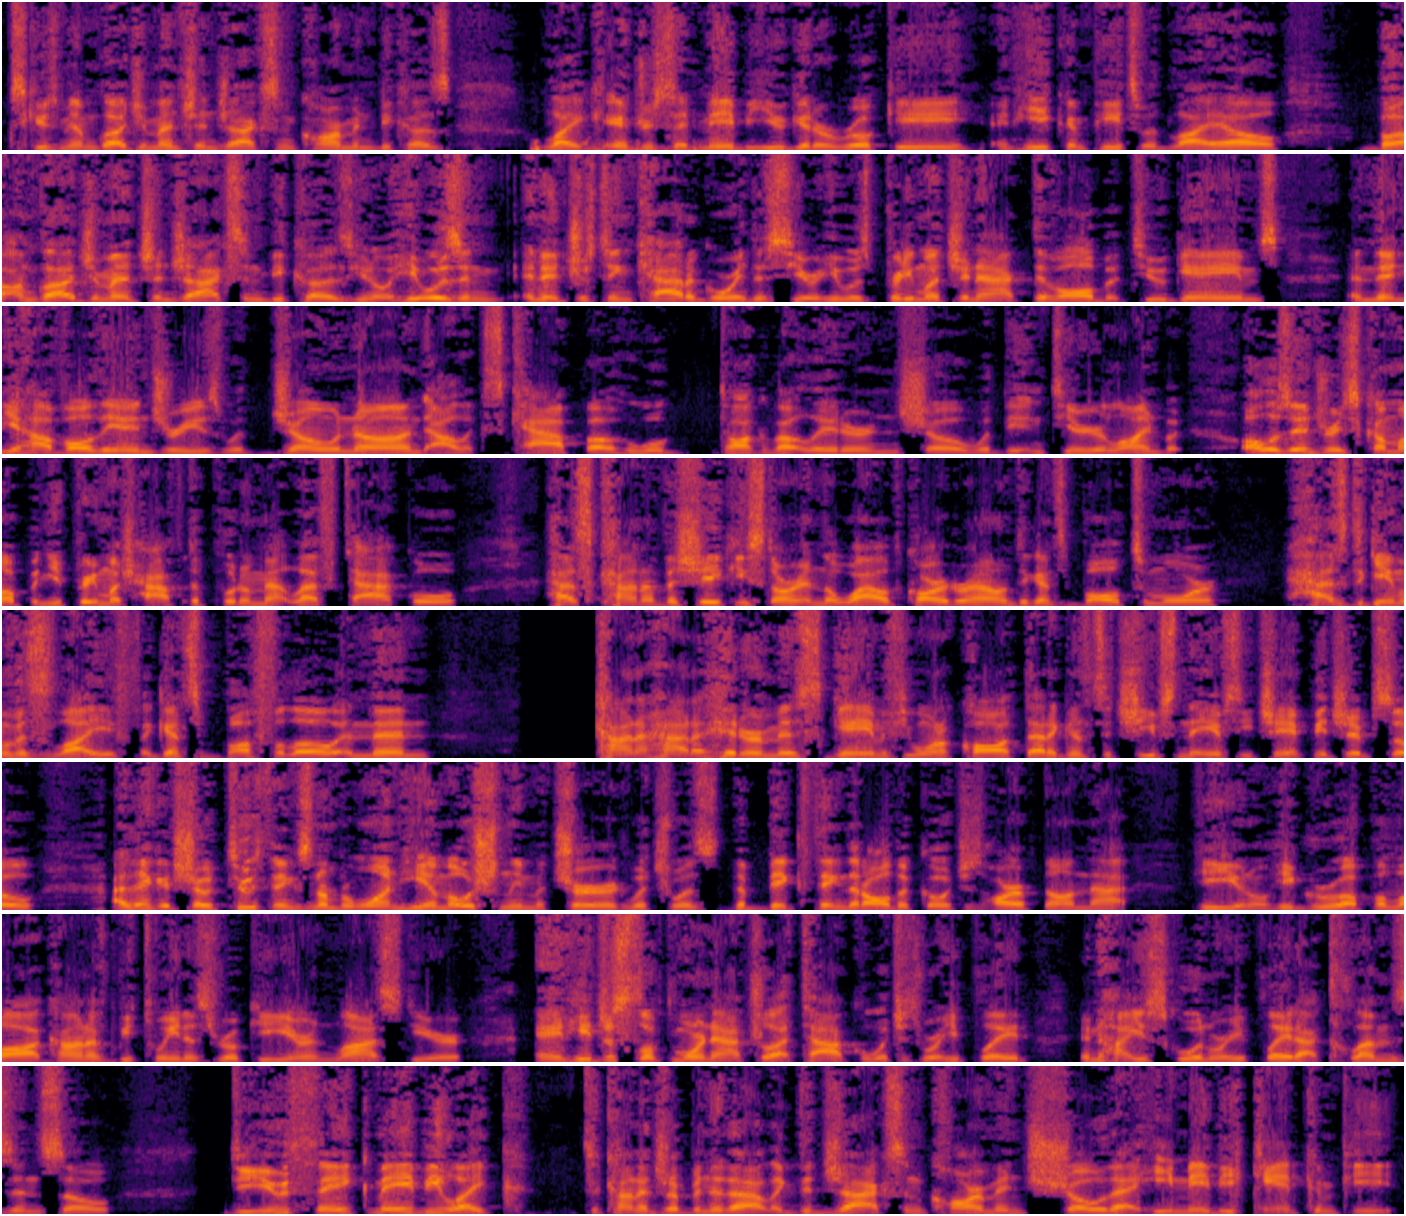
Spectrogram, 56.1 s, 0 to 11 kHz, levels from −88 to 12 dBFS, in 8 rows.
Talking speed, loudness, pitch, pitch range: 230 wpm, -18 LUFS, 130 Hz, 125-150 Hz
